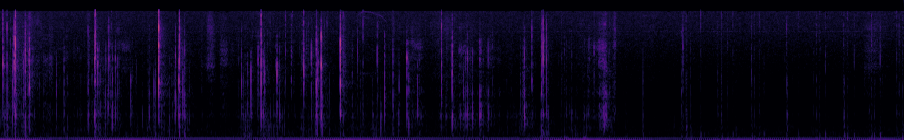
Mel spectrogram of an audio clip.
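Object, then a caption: Plastic zip pouch with foil sachets inside. Painted fingertips and nails press, squeeze and tap on a small transparent PVC zip pouch with a fruit print and a pink zipper, filled with packaged face-mask sachets. Dense, bright plastic crinkles and sharp little taps come in quick bursts over a steady low hum throughout.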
